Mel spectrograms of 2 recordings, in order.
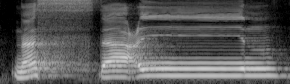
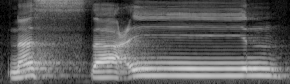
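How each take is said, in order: Both takes have the same delivery.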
